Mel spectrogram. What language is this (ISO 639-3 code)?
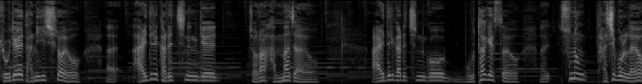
kor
